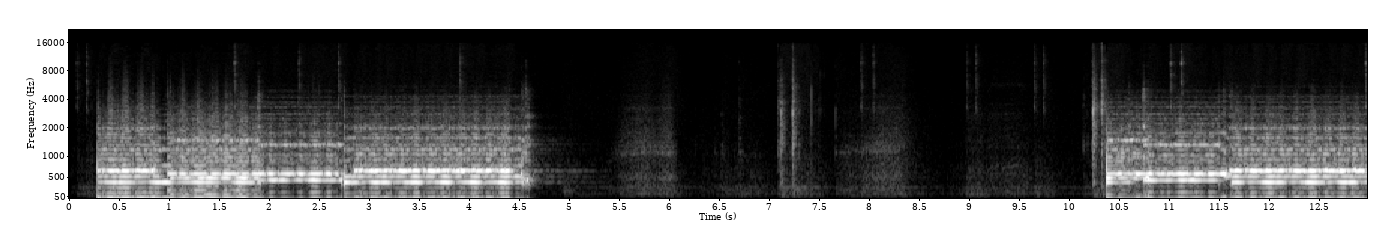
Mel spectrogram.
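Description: Organ track from a live band recording played back soloed, holding sustained chords with a touch of Klon-style overdrive; playback stops about four and a half seconds in and starts again near the end. A couple of faint mouse clicks fall in the gap.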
